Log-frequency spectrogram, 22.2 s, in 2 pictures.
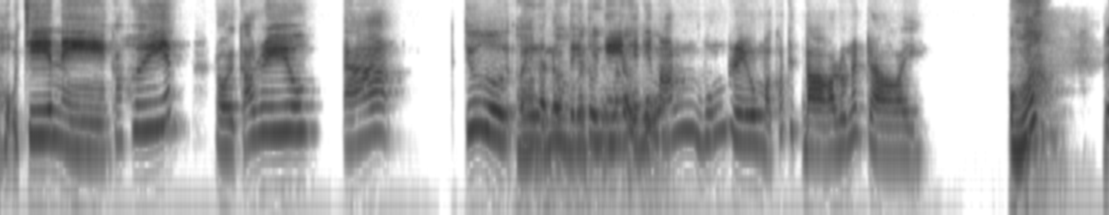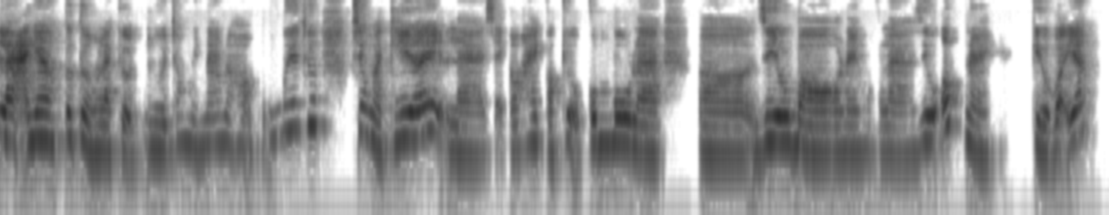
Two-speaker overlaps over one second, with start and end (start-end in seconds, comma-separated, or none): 5.1-6.7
